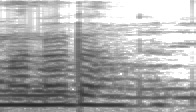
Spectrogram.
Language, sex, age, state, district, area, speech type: Maithili, female, 30-45, Bihar, Purnia, rural, spontaneous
